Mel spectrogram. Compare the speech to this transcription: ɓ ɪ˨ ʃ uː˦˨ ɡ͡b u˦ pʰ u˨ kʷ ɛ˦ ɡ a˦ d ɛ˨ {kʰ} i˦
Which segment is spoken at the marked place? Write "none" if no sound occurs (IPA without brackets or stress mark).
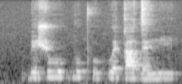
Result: ŋ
